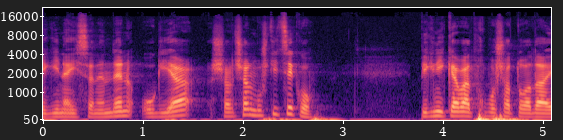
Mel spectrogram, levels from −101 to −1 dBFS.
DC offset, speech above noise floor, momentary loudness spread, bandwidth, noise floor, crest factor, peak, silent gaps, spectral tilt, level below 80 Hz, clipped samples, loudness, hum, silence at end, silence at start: under 0.1%; 35 dB; 12 LU; 16 kHz; -56 dBFS; 22 dB; 0 dBFS; none; -4 dB/octave; -28 dBFS; under 0.1%; -23 LUFS; none; 0 s; 0 s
